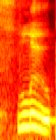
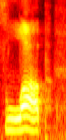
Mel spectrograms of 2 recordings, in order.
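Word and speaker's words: SLU-PP: Well, they pronounce it sloop even though basic understanding of the English language would suggest it's pronounced slop.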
